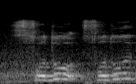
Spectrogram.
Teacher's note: صدور کے صاد کو پر پڑھیں گے چونکہ حروف مستعلیہ میں سے ہیں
